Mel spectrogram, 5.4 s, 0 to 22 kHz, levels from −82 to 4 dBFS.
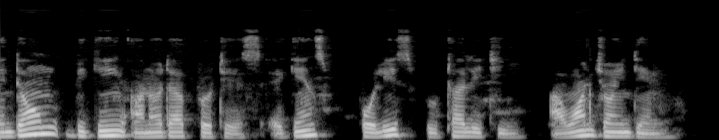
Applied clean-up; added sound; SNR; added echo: none; none; none; none.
